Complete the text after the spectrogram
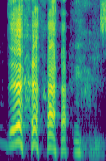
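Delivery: loud, gleeful laugh; hearty laugh. Real, not acted. Host tickled by his Vegas boast, hearty laugh.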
